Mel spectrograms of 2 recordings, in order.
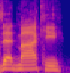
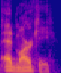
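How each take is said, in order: First: The name is said with a Boston accent. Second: The name is said with a general American accent. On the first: The speaker calls it right. "You got to say it like that" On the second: The speaker calls it wrong. "It's not Ed Markey"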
